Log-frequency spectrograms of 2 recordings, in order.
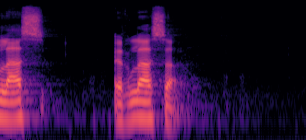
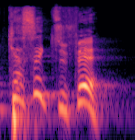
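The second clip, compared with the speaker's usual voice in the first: high, loud imitated parent; a parent's loud, high question to a child; 11 semitones higher, 10 dB louder than usual. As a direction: imitate a father calling to his child. A parent asks his child.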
